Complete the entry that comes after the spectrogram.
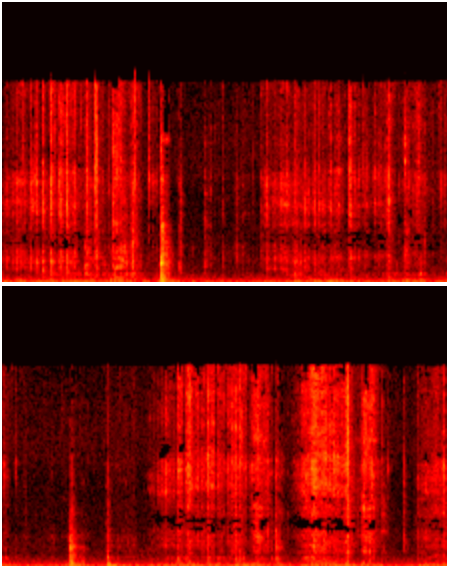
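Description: A utility knife blade shaves along the edge of a solid, elongated, light-green bar of dry soap held in the hand. The result is a steady run of quick, dry scraping and crisp cutting clicks with bright, brittle high-end texture. Sharper snaps stand out now and then over a soft, low background hum.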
